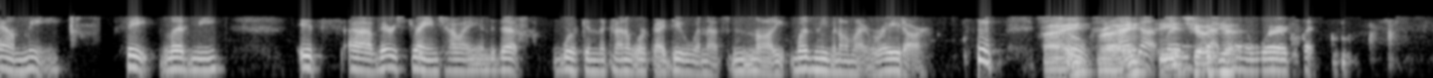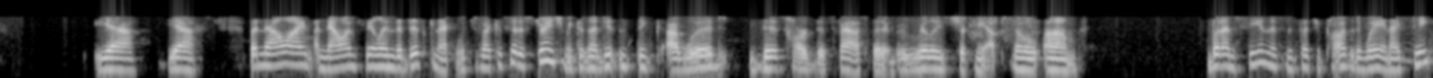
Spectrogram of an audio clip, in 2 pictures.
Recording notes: Special Call In, Share, and Talk. You are welcome to call in say HI, share your inspirations, dreams, and challenges for the new year.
